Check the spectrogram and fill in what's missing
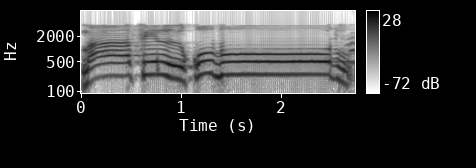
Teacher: इसमें कॉफ पुर है, मोटा कर करके पढ़ेंगे, ठीक है, हुर्फ मद्दा एक अलग खींचेंगे, जब वफ करेंगे तो यहाँ लंबा करके पढ़ेंगे मद हो जाएगी, ठीक है।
